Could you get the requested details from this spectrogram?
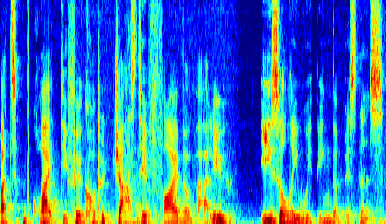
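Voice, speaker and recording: Somewhat breathy speech at a moderate pace with ordinary pitch variation. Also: man, fairly low pitch for a man. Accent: non-native. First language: not English. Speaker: tech startup CEO. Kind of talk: interview. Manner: halting.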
